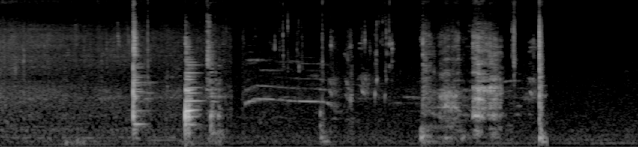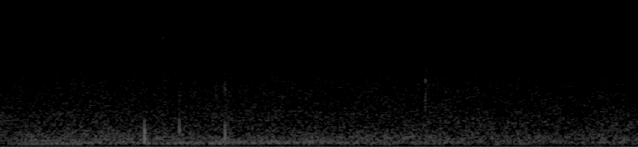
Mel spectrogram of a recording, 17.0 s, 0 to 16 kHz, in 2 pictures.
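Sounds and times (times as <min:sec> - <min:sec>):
faint sizzle: 0:00.0 - 0:04.6
metal ladle clinking on pot: 0:01.8 - 0:03.0.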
